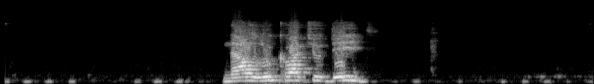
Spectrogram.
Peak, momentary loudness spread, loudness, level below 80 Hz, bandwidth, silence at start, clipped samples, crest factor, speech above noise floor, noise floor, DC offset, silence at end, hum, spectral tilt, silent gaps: 0 dBFS; 11 LU; -11 LUFS; -54 dBFS; 8 kHz; 0.05 s; under 0.1%; 16 dB; 52 dB; -61 dBFS; under 0.1%; 2.3 s; none; -7 dB/octave; none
